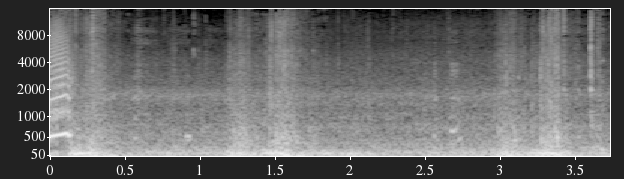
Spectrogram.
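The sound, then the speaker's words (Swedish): A car driving over speed bumps, a low engine and road rumble throughout with a few brief, broad thumps rising out of it at uneven intervals. “Rakt på här ska du. Fast det är lite farthinder.”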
